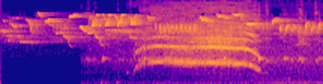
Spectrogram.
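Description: A sheep bleats once, a long wavering call of about two seconds near the middle, over birds chirping in quick high twitters throughout.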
